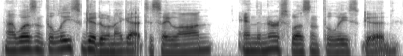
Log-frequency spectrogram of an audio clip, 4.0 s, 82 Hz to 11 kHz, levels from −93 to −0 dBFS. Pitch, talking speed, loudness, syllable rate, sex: 130 Hz, 265 wpm, -18 LUFS, 5.4 syllables/s, male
